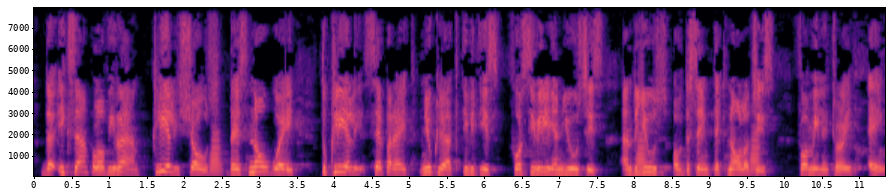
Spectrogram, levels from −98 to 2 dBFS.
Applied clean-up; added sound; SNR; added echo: classical method log-MMSE.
